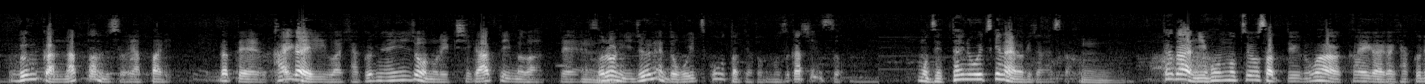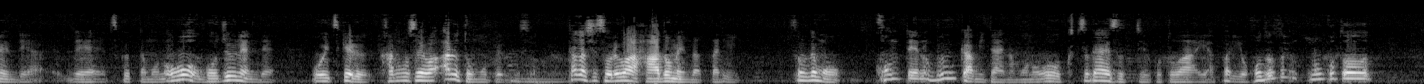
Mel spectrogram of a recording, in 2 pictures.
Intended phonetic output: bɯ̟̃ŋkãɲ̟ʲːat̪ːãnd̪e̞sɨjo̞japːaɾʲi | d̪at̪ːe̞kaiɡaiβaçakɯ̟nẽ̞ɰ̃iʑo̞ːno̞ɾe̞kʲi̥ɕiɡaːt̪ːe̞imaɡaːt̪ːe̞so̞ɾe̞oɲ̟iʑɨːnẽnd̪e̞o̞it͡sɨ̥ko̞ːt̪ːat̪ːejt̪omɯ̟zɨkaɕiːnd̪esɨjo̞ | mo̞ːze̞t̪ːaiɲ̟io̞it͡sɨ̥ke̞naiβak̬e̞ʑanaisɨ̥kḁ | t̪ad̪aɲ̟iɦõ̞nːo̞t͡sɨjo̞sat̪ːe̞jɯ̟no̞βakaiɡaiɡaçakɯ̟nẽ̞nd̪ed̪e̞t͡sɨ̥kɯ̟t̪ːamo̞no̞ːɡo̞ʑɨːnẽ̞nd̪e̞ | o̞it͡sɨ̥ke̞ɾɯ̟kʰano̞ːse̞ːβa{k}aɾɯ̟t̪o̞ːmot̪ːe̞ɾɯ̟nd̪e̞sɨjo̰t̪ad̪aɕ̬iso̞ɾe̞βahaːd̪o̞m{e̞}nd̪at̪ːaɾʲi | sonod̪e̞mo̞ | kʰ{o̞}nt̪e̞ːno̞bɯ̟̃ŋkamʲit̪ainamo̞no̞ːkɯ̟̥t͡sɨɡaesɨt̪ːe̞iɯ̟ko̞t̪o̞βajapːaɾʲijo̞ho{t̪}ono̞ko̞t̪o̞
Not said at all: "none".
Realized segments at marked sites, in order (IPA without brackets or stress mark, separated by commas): ʔ, ẽ̞, õ̞, d̪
